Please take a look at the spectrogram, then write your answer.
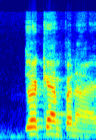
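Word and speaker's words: de Kempenaer: Help me out with a correct pronunciation. Ducampinar? Ducampinar, yeah, that's it.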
